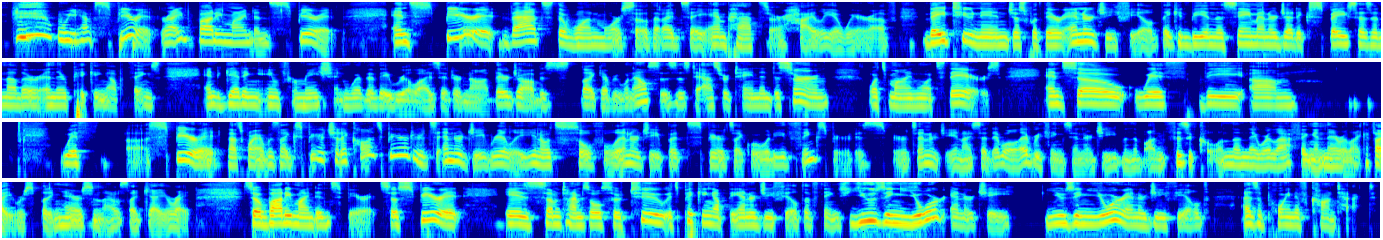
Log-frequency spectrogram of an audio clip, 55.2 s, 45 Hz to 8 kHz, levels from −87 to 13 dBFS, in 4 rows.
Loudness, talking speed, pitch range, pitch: -26 LUFS, 190 wpm, 155-200 Hz, 170 Hz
